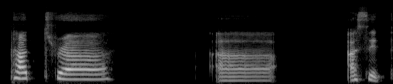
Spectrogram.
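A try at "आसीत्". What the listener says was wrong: Asit. That is long. Asit.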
